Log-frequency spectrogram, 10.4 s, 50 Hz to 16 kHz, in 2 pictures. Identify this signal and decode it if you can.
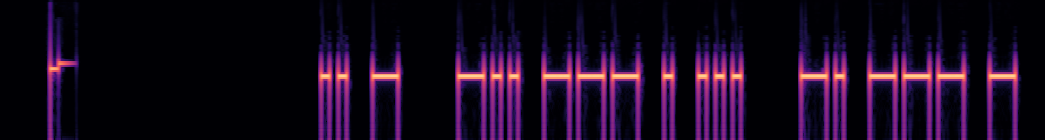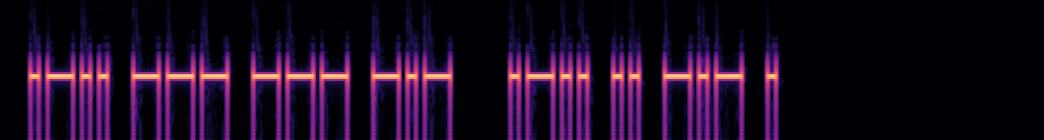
Morse code, heard as a keyed tone, about 28 wpm, 700 Hz. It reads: IT DOES NOT LOOK LIKE
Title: Sets of 5 Words Encore2 28wpm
